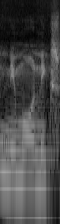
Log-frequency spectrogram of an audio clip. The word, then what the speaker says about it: mnemonics: आ सकती है बिकॉज़ यहां पर जो एम है वह साइलेंट है इसलिए तो इसको क्या बोलेंगे निमोनिक्स बोलेंगे अब हिंदी में भी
